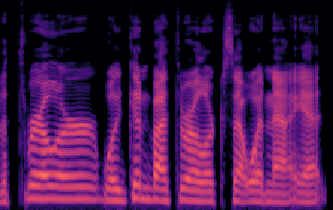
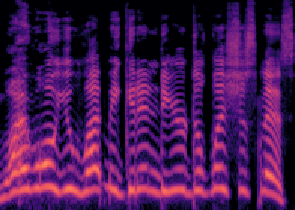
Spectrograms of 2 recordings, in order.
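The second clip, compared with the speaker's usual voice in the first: shrill, very high-pitched, frustrated yell; 12 semitones higher, 3 dB louder than usual. Retelling struggling to get into food, the speaker acts it out: retelling a yell at food. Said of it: "I'm yelling and shaking my fist going".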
